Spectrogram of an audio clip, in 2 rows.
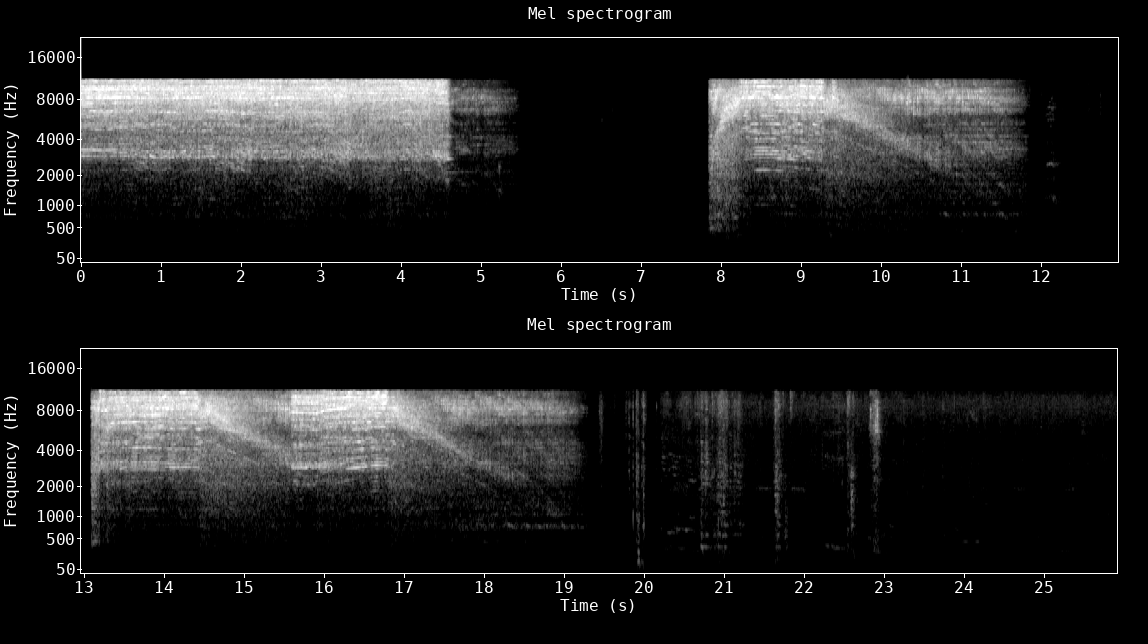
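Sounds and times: circular saw cutting wood: 0.0s - 5.6s, 7.8s - 11.9s, 13.1s - 19.4s.

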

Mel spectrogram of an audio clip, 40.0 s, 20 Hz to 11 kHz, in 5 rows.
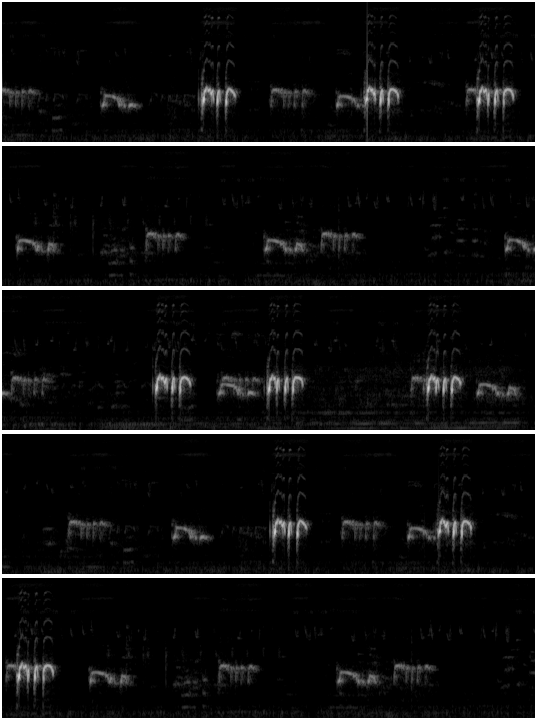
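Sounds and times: dove cooing: 1.5s - 2.1s, 2.8s - 6.0s, 7.0s - 8.8s, 11.9s - 13.4s, 15.6s - 16.8s, 18.2s - 20.6s, 22.1s - 23.8s, 25.0s - 25.9s, 26.5s - 27.2s, 27.8s - 31.1s, 32.0s - 34.0s, 35.2s - 35.9s, 37.0s - 38.5s.

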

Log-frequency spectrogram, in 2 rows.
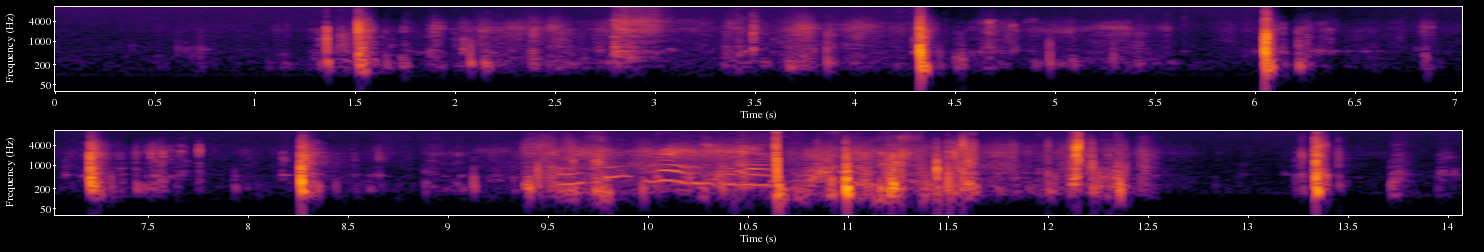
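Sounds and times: phone handling rustling: 1.3s - 12.6s.

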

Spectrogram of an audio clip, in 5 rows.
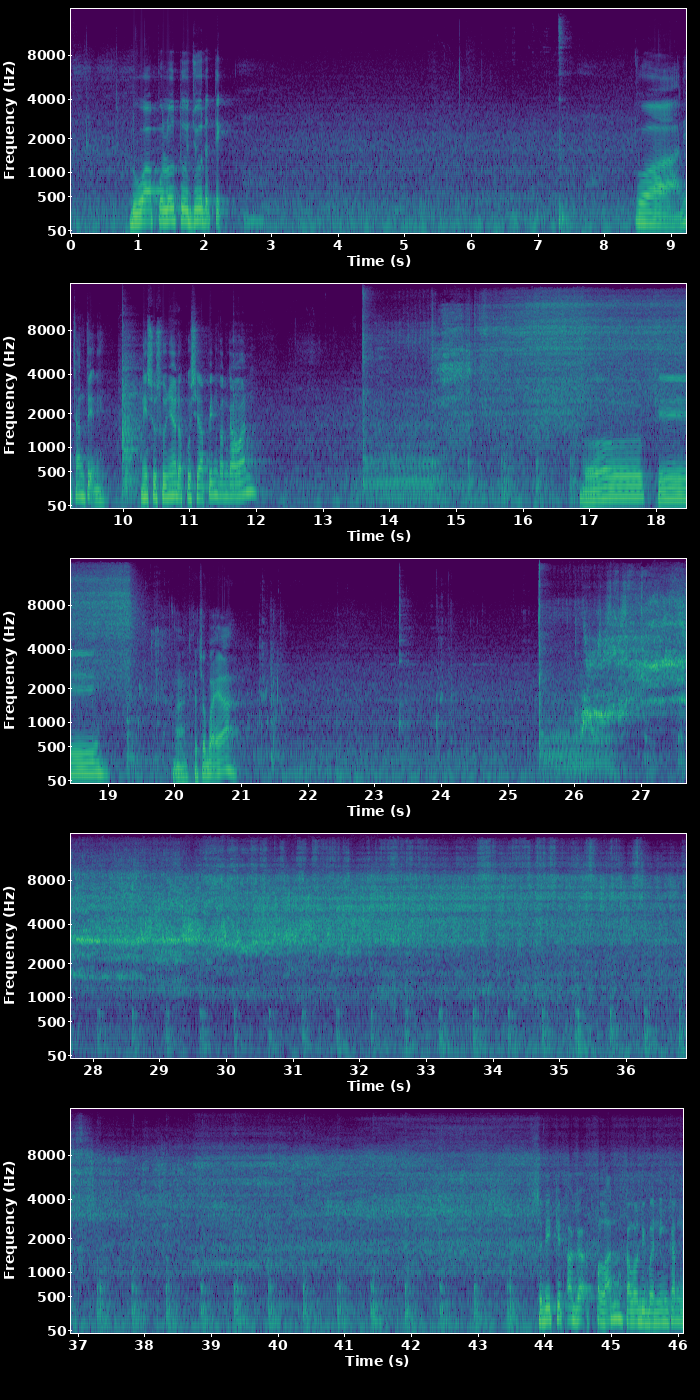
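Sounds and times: steam wand hissing: 14.6s - 19.4s, 38.5s - 44.0s
gurgling screech of steam: 14.7s - 19.2s, 26.1s - 32.5s.

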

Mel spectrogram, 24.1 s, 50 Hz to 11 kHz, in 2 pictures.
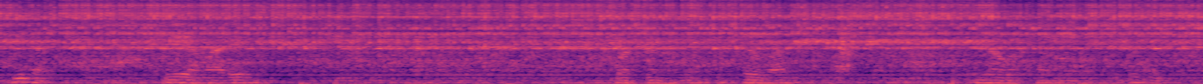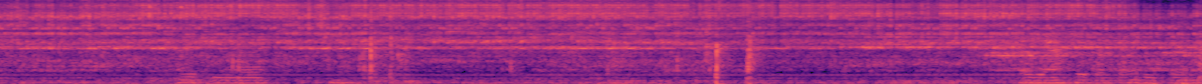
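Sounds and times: faint high-pitched tones: 21.7s - 24.0s.

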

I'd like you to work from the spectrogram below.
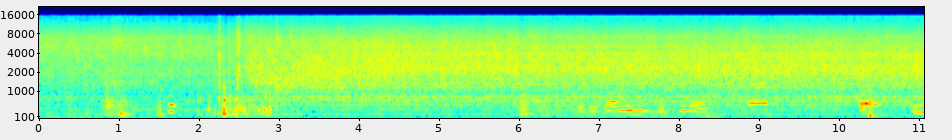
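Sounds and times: onions sizzling in oil: 0.0s - 11.0s.

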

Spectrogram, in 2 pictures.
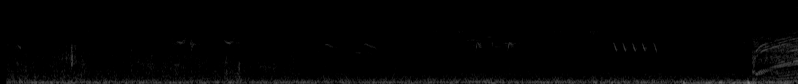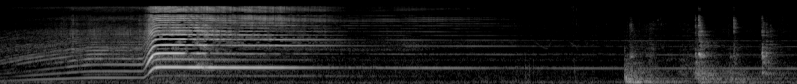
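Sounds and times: electric motor whine: 7.6s - 15.9s.

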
